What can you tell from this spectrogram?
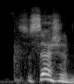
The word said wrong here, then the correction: Succession: Am I not saying it right? – I don't think so. – Succession.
